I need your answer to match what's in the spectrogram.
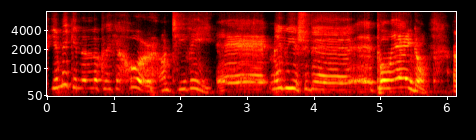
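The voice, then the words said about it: Imitates another person's voice, badly. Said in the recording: “terrible Stu Hart impression... It's a terrible one”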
